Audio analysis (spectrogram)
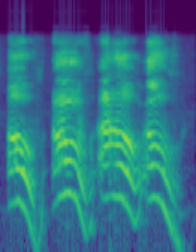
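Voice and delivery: very high, loud shrieks; screaming trucks. Acted. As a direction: squeal as the couplings jerk. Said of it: "they screamed".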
